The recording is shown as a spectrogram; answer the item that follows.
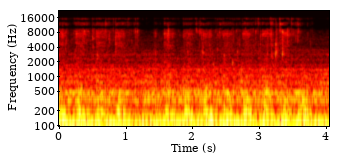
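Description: Water running from a washbasin tap onto a hand held under it and splashing into the ceramic basin, over the steady low rumble of the moving bus.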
